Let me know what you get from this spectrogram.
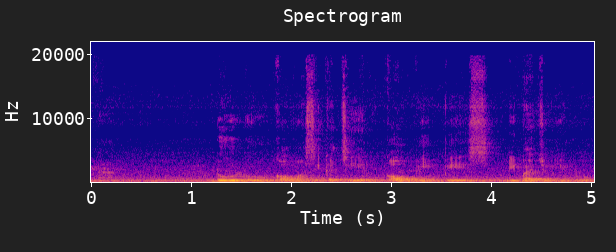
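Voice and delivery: tender mother's note. Retold or imitated. Preacher reading the mother's note to her daughter, tender and soft. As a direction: read it like a mother's last words to her child.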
